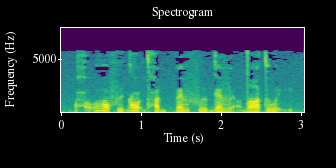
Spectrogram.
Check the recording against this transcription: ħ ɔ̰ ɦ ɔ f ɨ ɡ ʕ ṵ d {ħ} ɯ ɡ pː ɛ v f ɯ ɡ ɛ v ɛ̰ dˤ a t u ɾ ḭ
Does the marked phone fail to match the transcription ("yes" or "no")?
no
